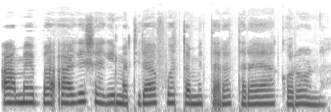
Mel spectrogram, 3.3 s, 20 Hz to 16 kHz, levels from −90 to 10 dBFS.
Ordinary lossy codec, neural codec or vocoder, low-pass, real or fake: MP3, 64 kbps; vocoder, 48 kHz, 128 mel bands, Vocos; 14.4 kHz; fake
